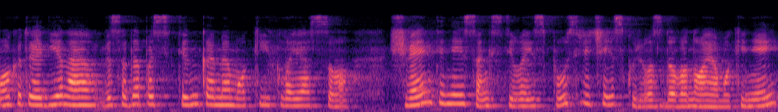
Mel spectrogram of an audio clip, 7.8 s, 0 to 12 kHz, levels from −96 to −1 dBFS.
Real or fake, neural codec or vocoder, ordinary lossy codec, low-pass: real; none; AAC, 64 kbps; 7.2 kHz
